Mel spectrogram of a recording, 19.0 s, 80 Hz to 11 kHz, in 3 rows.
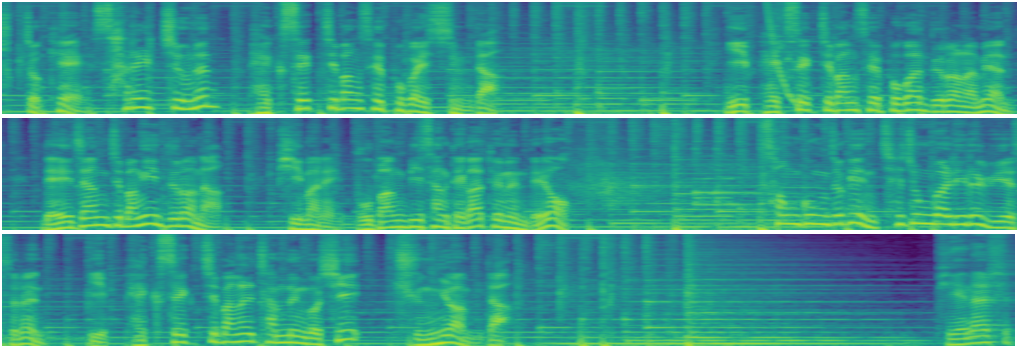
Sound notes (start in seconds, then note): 1.5 voiceover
